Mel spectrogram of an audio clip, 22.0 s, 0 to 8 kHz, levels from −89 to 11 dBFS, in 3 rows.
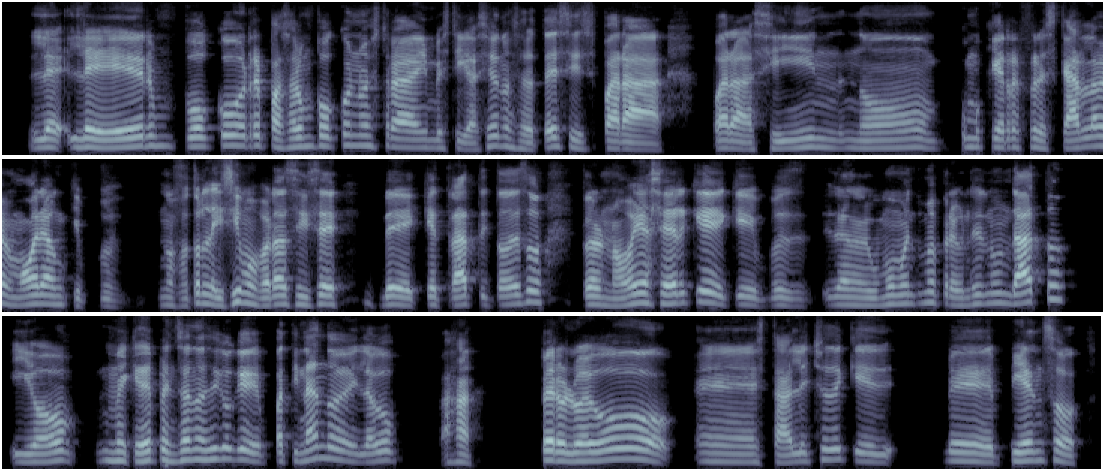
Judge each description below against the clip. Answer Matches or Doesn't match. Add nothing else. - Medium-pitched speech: Matches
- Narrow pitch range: Doesn't match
